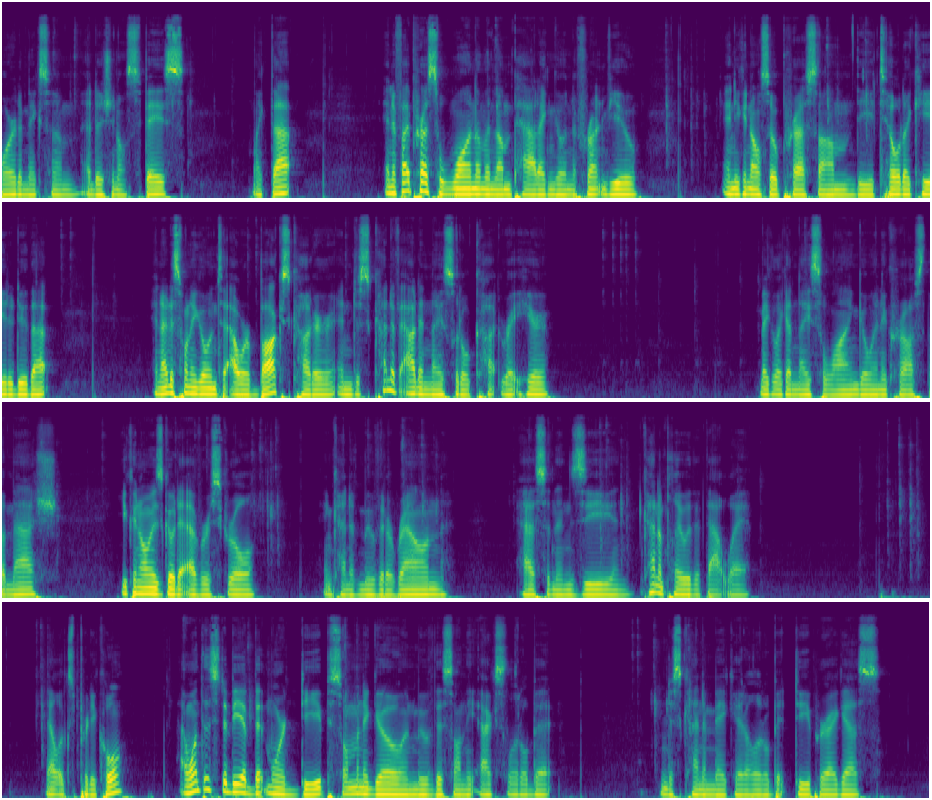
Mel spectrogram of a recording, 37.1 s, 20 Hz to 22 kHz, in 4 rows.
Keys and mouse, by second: 0.6 Tab, 1.6 alt+a, 2.2-3.2 middle drag, 4.8 KP_1, 6.6 shift+middle click, 8.2 KP_3, 8.5 `, 14.0-15.5 drag, 15.8-16.1 middle drag, 16.6 middle drag, 17.2 KP_3, 18.9 q, 21.0 g, 22.5 s, 24.5 shift+2, 24.9-25.8 middle drag, 26.0-27.0 middle drag, 27.4 KP_3, 28.2 shift+middle drag, 29.3 middle click, 29.8 middle click, 30.2 ctrl+z, 30.6 middle click, 31.0 g, 34.3 shift+2, 34.6 KP_3, 35.5-37.1 middle drag.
